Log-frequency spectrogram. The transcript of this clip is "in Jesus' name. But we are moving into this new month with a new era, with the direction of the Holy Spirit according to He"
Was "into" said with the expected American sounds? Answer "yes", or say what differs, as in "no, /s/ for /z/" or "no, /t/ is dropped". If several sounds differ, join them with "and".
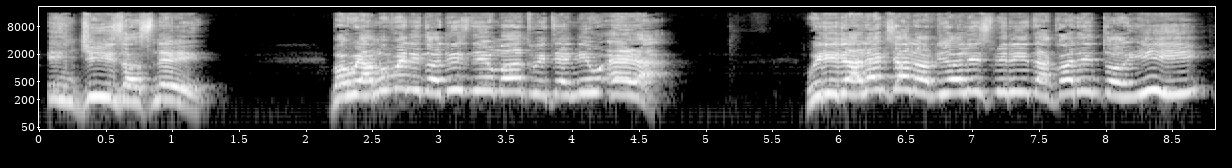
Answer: yes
